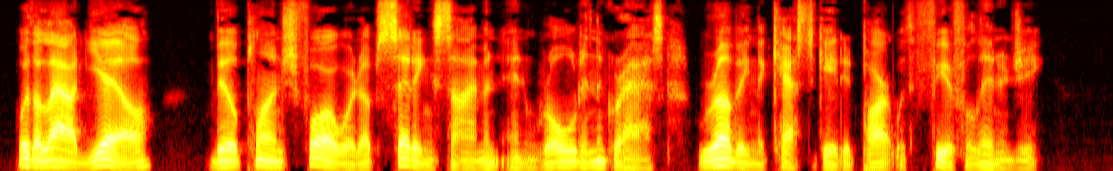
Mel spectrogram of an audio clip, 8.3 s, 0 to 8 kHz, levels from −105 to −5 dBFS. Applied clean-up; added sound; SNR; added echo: none; none; none; none.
